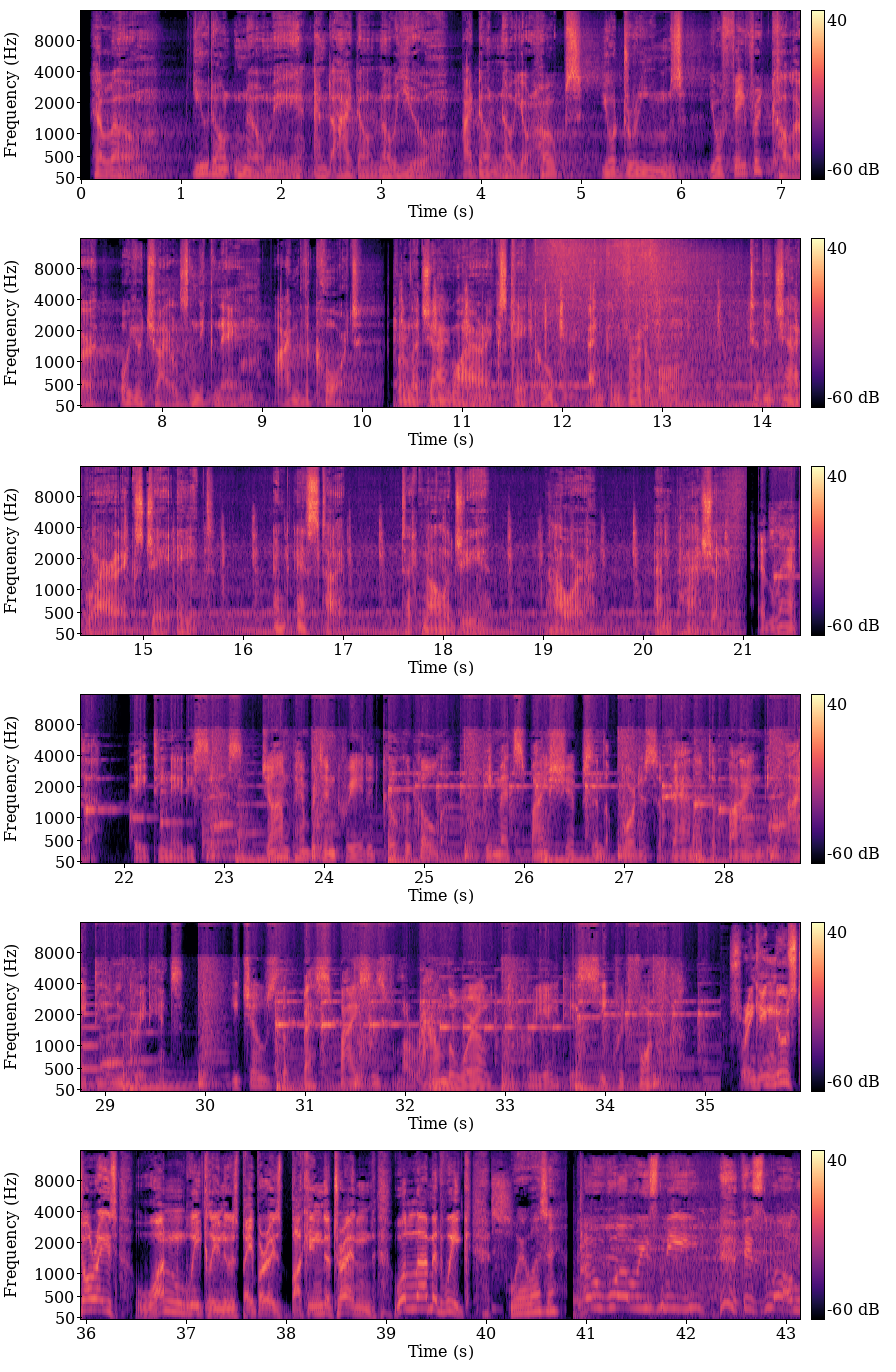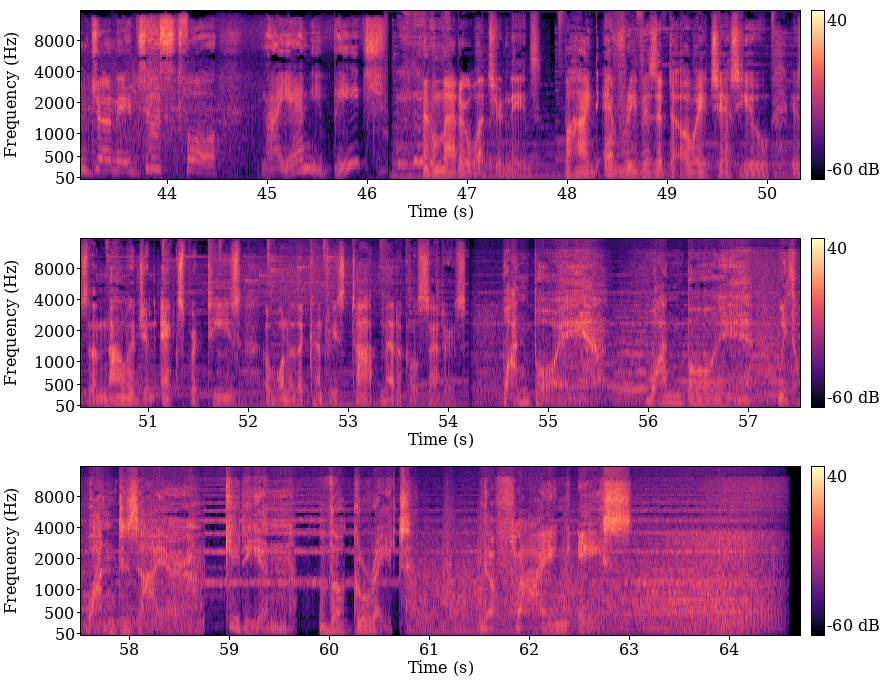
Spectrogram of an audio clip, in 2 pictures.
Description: Deep, rich, character, regular guy, actor.
englisch (us)
Sprechprobe: Werbung (Muttersprache):
A memorable voice, deep and smooth or rich and rough. Characters a speciality and of course, good old Dad is in the mix.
